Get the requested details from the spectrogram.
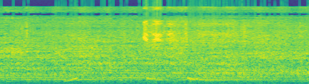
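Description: A helicopter drones steadily overhead, its loud, continuous engine and rotor roar filling the whole stretch without letting up, with a few brief voice sounds faintly underneath.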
